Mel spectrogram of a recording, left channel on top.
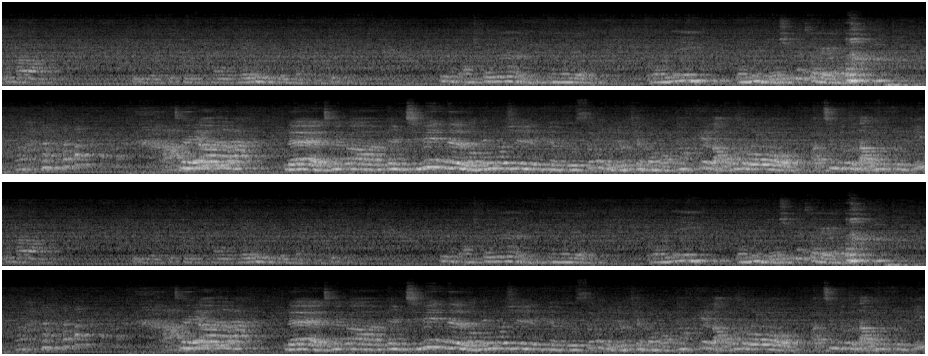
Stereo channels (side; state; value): right; quieter; 3.5 dB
